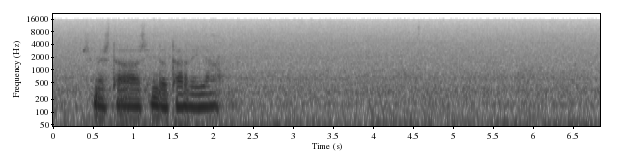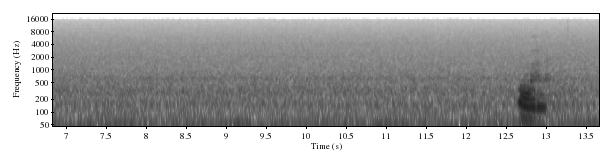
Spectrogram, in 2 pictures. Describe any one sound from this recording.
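A young man speaks briefly and calmly into a microphone.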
